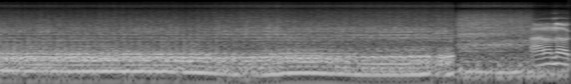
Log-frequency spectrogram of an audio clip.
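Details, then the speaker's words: Nissan Z on test drive, pulling hard under load: rough puffy chuff in the exhaust note; still leaking, heard more at idle; owner hopes it's not a cracked header. "I mean it sounds a tiny bit better but like when it was idling I could definitely hear it it's leaking still"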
